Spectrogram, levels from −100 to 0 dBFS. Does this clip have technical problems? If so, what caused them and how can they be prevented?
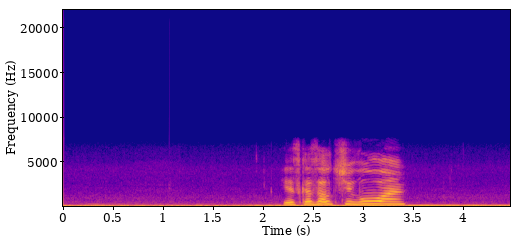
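Yes. Between 0.86 and 1.46 s the speech carries four CD scratch ticks, each a fraction of a millisecond long. A scratch or blemish on the disc wipes out more data than the error correction can rebuild, so the player conceals those samples on each pass of the damaged spot. Their regular spacing, tied to disc rotation, distinguishes them from randomly timed buffer clicks. Prevent this by ripping from a clean, undamaged disc with a secure, re-reading ripper.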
